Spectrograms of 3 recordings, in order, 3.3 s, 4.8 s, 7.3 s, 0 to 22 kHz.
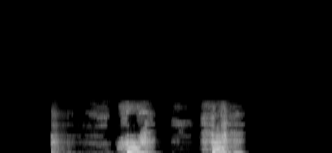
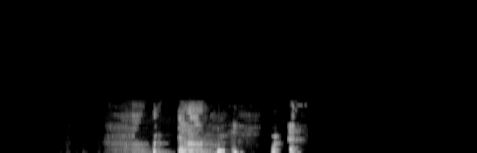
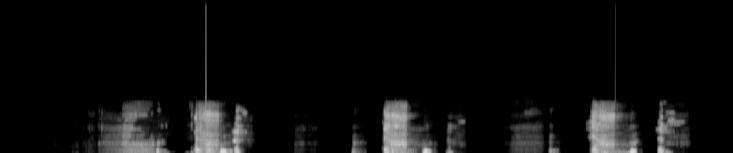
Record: {"exhalation_length": "3.3 s", "exhalation_amplitude": 28434, "exhalation_signal_mean_std_ratio": 0.32, "cough_length": "4.8 s", "cough_amplitude": 28631, "cough_signal_mean_std_ratio": 0.27, "three_cough_length": "7.3 s", "three_cough_amplitude": 30613, "three_cough_signal_mean_std_ratio": 0.34, "survey_phase": "beta (2021-08-13 to 2022-03-07)", "age": "18-44", "gender": "Female", "wearing_mask": "No", "symptom_cough_any": true, "symptom_runny_or_blocked_nose": true, "symptom_sore_throat": true, "symptom_fatigue": true, "symptom_onset": "4 days", "smoker_status": "Never smoked", "respiratory_condition_asthma": false, "respiratory_condition_other": false, "recruitment_source": "Test and Trace", "submission_delay": "2 days", "covid_test_result": "Positive", "covid_test_method": "RT-qPCR", "covid_ct_value": 16.4, "covid_ct_gene": "ORF1ab gene", "covid_ct_mean": 16.5, "covid_viral_load": "3800000 copies/ml", "covid_viral_load_category": "High viral load (>1M copies/ml)"}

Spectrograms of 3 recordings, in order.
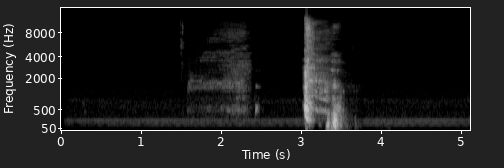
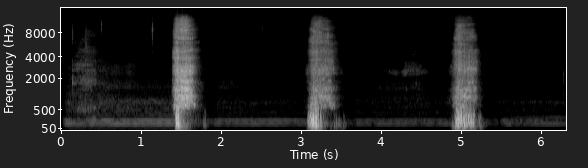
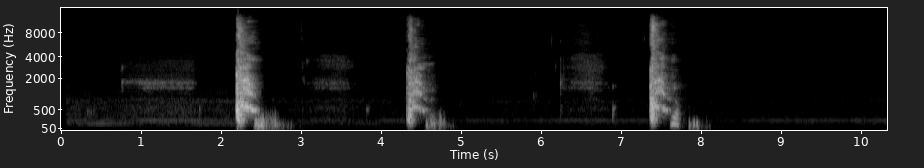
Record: {"cough_length": "5.1 s", "cough_amplitude": 32763, "cough_signal_mean_std_ratio": 0.17, "exhalation_length": "6.3 s", "exhalation_amplitude": 30615, "exhalation_signal_mean_std_ratio": 0.25, "three_cough_length": "10.3 s", "three_cough_amplitude": 32767, "three_cough_signal_mean_std_ratio": 0.2, "survey_phase": "beta (2021-08-13 to 2022-03-07)", "age": "45-64", "gender": "Male", "wearing_mask": "No", "symptom_none": true, "smoker_status": "Never smoked", "respiratory_condition_asthma": true, "respiratory_condition_other": false, "recruitment_source": "REACT", "submission_delay": "2 days", "covid_test_result": "Negative", "covid_test_method": "RT-qPCR"}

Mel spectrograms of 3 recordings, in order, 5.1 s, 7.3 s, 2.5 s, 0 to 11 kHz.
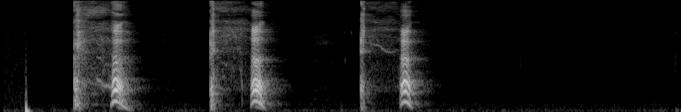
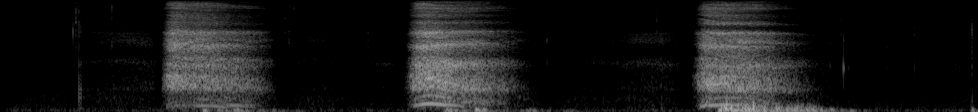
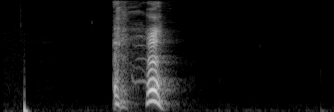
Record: {"three_cough_length": "5.1 s", "three_cough_amplitude": 6473, "three_cough_signal_mean_std_ratio": 0.26, "exhalation_length": "7.3 s", "exhalation_amplitude": 2050, "exhalation_signal_mean_std_ratio": 0.45, "cough_length": "2.5 s", "cough_amplitude": 9609, "cough_signal_mean_std_ratio": 0.21, "survey_phase": "beta (2021-08-13 to 2022-03-07)", "age": "65+", "gender": "Female", "wearing_mask": "Yes", "symptom_cough_any": true, "symptom_shortness_of_breath": true, "symptom_fatigue": true, "symptom_headache": true, "symptom_onset": "12 days", "smoker_status": "Ex-smoker", "respiratory_condition_asthma": false, "respiratory_condition_other": false, "recruitment_source": "REACT", "submission_delay": "11 days", "covid_test_result": "Negative", "covid_test_method": "RT-qPCR", "influenza_a_test_result": "Negative", "influenza_b_test_result": "Negative"}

